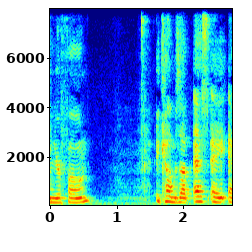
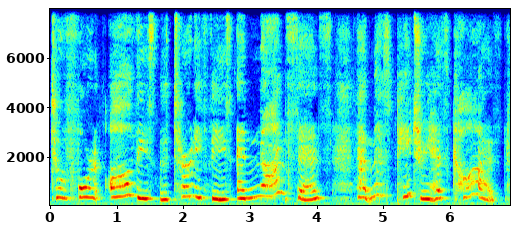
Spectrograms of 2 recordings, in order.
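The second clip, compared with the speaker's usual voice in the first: much higher, hammed-up witch; mock witch voice; 10 semitones higher than usual. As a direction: melodramatic witch, pitched high. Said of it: "I need an Oscar".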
